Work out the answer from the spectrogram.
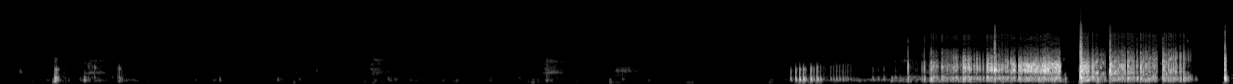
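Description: Quiet gurgles, then a loud, long rumbling growl from an empty stomach; normal hunger sounds.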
